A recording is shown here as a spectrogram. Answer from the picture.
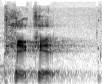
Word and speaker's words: Picket: It's called Picket, kind of after a fence post, but it's spelled like Wilson Pickett's last name.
